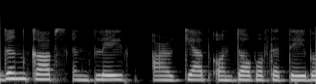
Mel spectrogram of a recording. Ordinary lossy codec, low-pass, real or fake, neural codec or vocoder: none; 5.4 kHz; real; none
